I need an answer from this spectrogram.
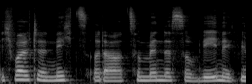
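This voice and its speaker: With a normal speaking voice, a woman talks at medium pitch and a moderate pace, her intonation fairly even, on a very clean recording with a silent background. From Germany. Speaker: podcaster. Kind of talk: personal monologue.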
